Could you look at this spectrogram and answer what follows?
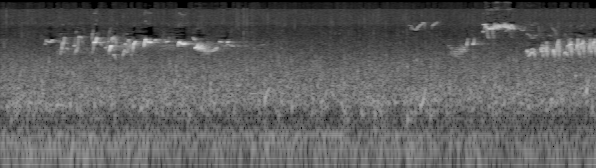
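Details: Above flowing water, a European robin gives a high, rippling phrase of quick twittering notes, pauses, then starts again with thin whistles and a fast jingling trill.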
